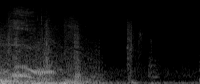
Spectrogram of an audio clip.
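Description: A magic beam crackles and blasts.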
